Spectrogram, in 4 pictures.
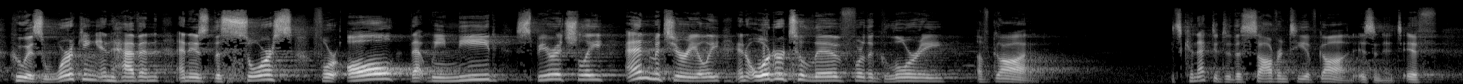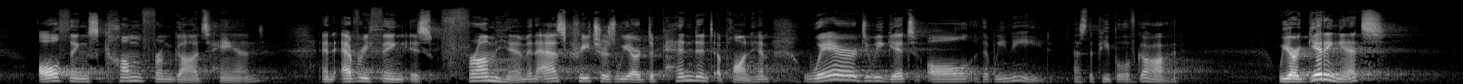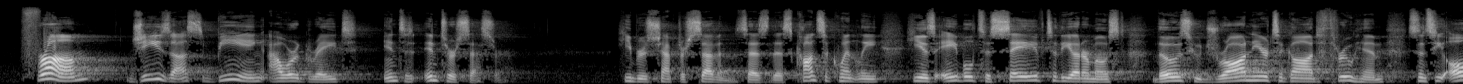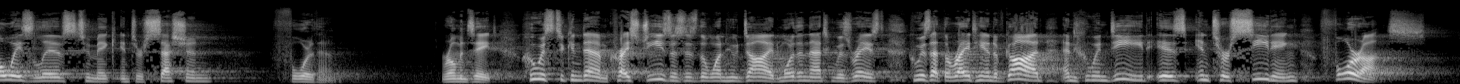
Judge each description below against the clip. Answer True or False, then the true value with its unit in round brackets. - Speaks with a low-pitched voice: False (165 Hz)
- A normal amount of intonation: False (5.8 semitones)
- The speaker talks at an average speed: True (150 wpm)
